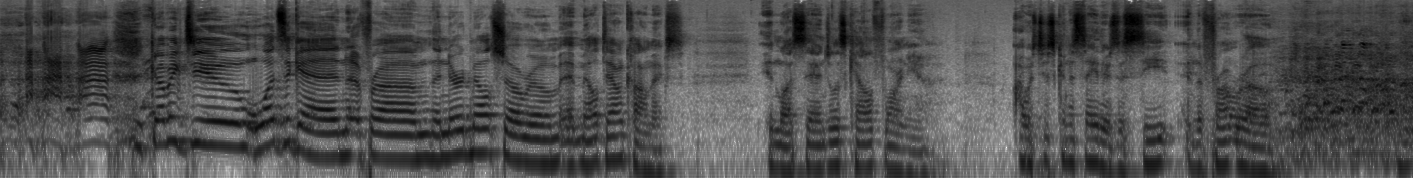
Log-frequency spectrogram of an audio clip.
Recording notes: Live from the NerdMelt Showroom in LA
